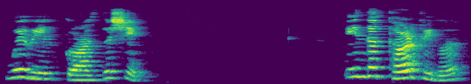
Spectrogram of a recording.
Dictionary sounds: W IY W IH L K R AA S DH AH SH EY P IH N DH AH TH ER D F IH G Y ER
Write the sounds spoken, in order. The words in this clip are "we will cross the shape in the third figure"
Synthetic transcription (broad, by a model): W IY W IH L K R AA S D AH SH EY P IH N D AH T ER D F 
